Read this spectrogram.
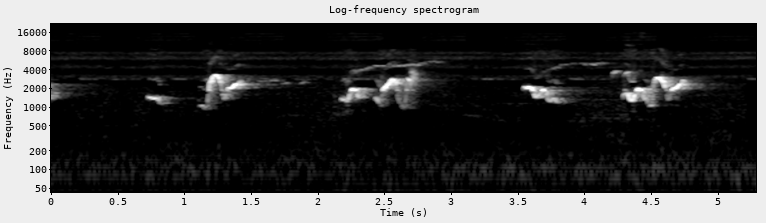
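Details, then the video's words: Hooded pitohui song used as a lure: two groups of clear whistled, slurred notes, each a quick rising-and-falling cluster of three or four notes, with quiet pauses between them and a faint steady hum underneath. "PANCINGAN PITOHUI KEPALA HITAM"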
